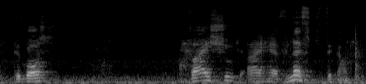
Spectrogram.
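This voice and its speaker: His pitch swings very widely, with vocal fry in the voice. The man keeps a moderate pace. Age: 70s. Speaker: adoption researcher, professor. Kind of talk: lecture to an audience.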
